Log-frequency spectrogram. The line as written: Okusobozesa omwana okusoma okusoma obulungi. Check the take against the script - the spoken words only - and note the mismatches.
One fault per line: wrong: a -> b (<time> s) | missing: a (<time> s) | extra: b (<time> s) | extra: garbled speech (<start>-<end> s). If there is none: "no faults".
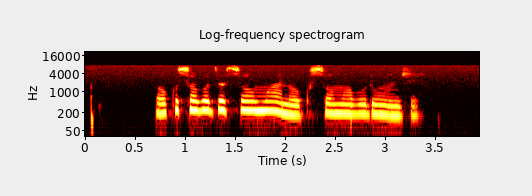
missing: okusoma (2.6 s)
